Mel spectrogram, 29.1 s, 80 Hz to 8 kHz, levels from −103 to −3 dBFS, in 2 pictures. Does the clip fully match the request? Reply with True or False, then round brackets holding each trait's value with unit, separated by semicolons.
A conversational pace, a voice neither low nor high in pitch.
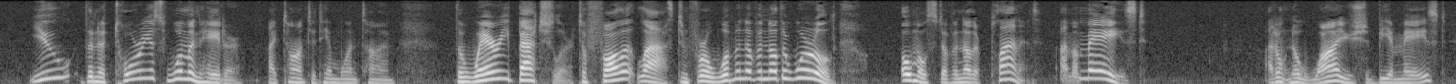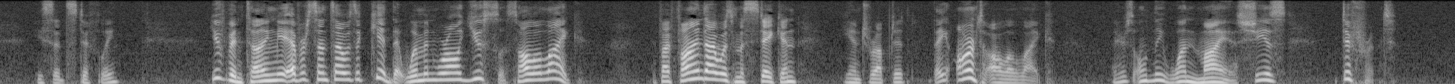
True (160 wpm; 175 Hz)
